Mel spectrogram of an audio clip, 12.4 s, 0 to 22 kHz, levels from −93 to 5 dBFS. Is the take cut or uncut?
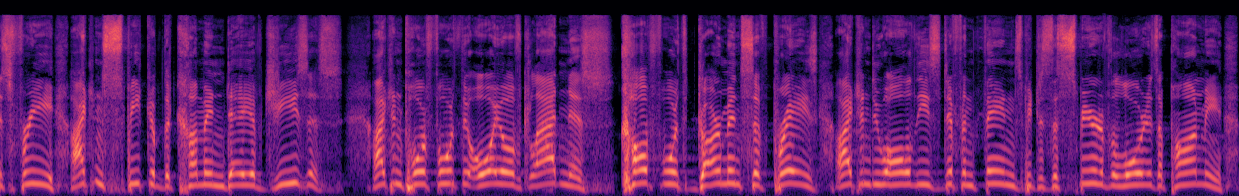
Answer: cut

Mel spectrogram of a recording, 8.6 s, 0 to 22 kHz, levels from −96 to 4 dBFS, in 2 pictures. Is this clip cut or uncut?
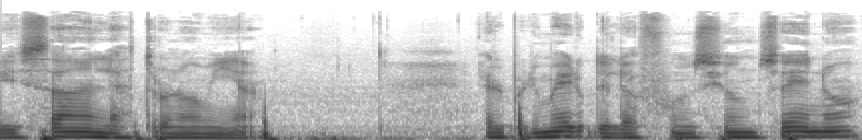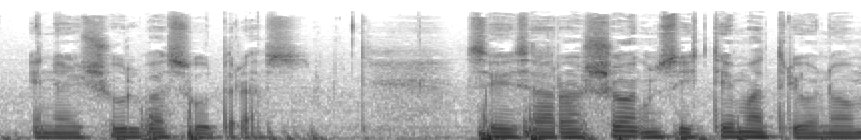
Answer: cut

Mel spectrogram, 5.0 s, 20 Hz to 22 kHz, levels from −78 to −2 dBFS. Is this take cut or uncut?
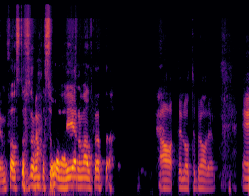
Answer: uncut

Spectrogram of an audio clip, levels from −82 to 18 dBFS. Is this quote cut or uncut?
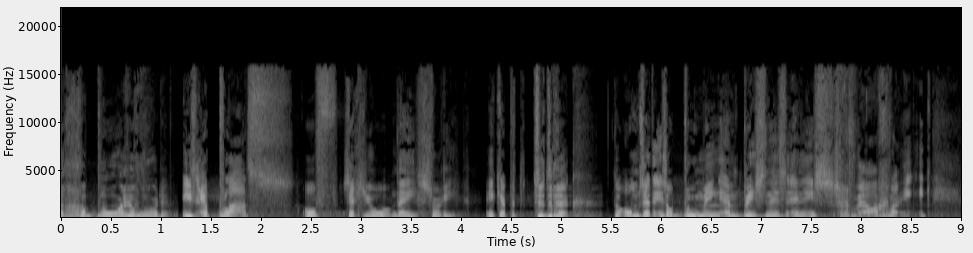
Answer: cut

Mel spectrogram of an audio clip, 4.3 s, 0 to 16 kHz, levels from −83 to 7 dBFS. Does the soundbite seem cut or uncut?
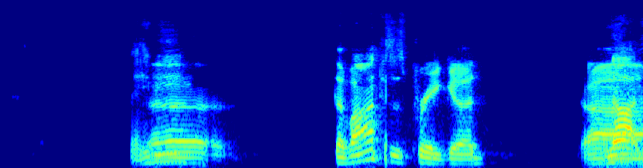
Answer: cut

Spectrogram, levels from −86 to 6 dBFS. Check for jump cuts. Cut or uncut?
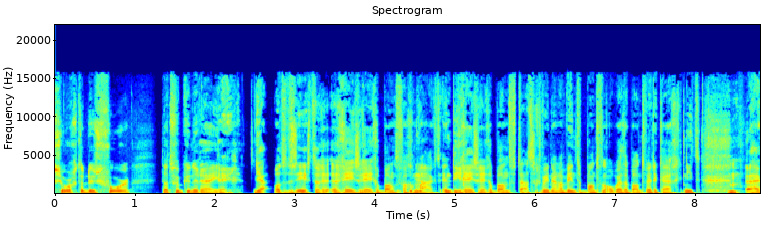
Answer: cut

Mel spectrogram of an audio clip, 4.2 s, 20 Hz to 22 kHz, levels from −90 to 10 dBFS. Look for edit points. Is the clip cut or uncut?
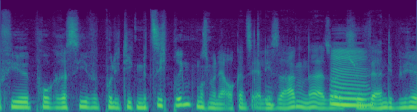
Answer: uncut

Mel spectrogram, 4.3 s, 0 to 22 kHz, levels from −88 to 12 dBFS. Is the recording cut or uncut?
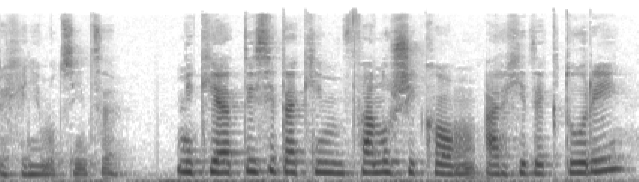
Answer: uncut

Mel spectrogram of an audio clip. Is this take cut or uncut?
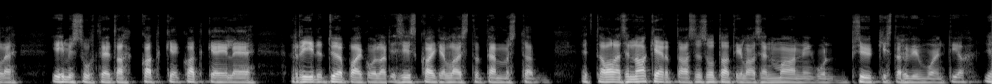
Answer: cut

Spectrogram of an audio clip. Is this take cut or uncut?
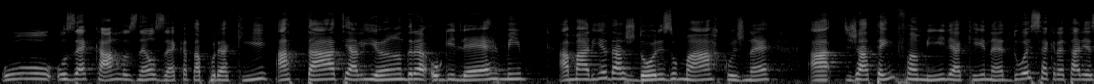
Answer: cut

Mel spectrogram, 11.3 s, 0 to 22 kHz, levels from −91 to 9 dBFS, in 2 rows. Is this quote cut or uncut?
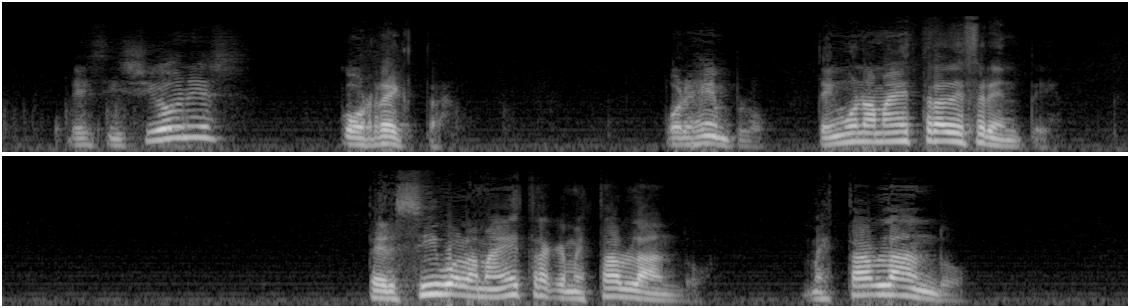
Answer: uncut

